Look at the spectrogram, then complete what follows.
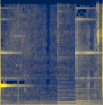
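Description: A phone's text message chime plays, a few clear electronic tones stepping from one pitch to the next over about two seconds, moderately loud with no talking.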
